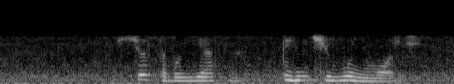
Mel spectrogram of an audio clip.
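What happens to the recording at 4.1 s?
At 4.1 s the speech sounds muffled and hoarse, with smeared consonants and nothing above 4 kHz. This is heavy G.723.1 codec damage, present throughout the clip: the codec rebuilds the voice from a coarse model refreshed only every 30 ms frame, which fits a rate of about 6.3 kbit/s.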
